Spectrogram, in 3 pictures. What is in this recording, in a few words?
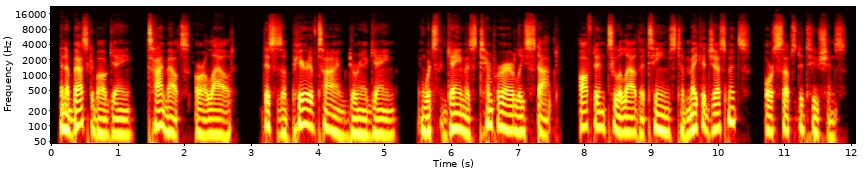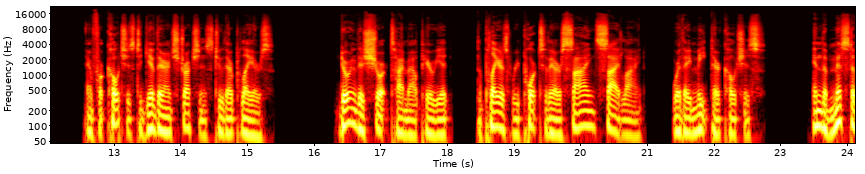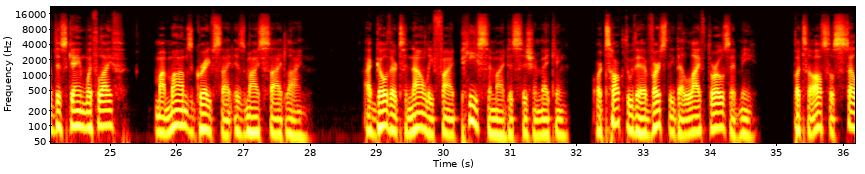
Audiobook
